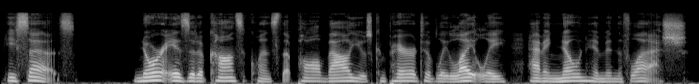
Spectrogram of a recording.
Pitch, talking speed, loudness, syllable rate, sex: 150 Hz, 155 wpm, -18 LUFS, 4.8 syllables/s, female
